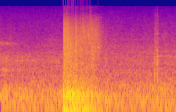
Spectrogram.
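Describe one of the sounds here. A heavy crate lands with a loud thud.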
